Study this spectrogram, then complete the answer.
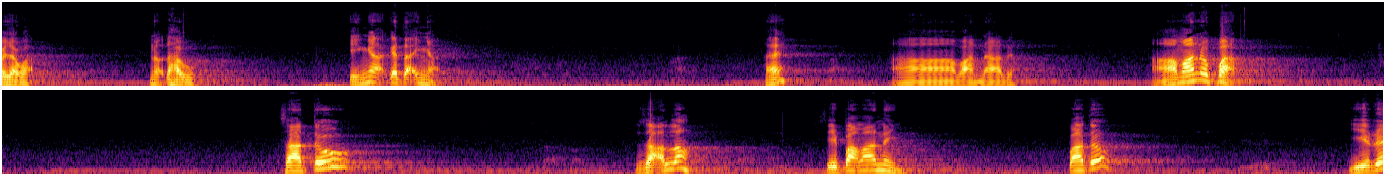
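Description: An elderly man preaches into a microphone in short, drawn-out phrases, heard over a loudspeaker with some echo.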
